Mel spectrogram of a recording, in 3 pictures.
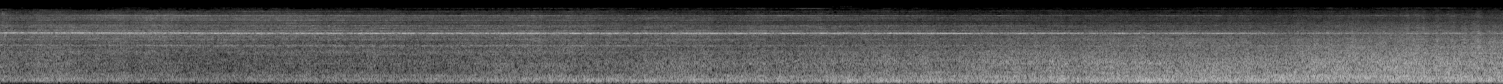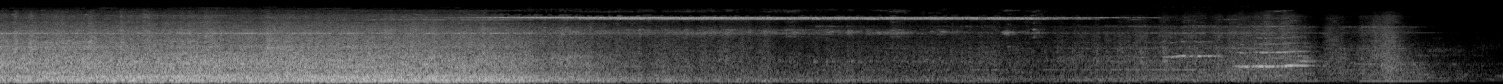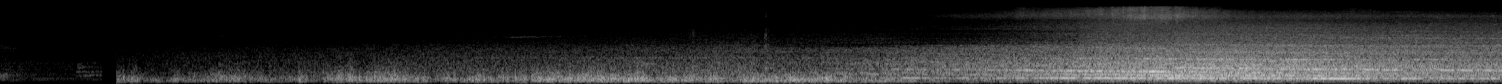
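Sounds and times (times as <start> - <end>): train wheels rolling on rails: 0.0 - 29.2
high wheel squeal: 0.0 - 29.7.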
